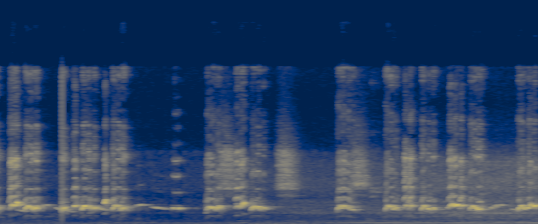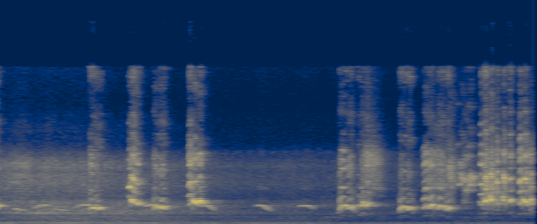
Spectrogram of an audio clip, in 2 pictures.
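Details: White-crested laughingthrush in full, vigorous song that sets other birds responding: runs of quick whistled chatter and rough squawking notes, with a low background hum throughout.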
